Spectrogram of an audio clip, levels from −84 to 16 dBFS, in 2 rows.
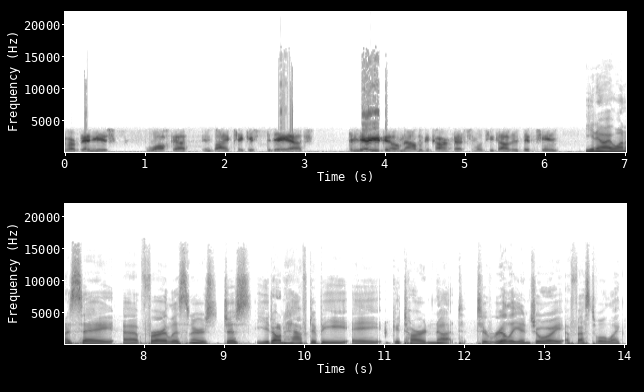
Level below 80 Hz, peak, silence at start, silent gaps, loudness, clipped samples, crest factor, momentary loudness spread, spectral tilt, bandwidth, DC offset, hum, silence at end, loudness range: -44 dBFS; 0 dBFS; 0 s; none; -17 LUFS; under 0.1%; 18 dB; 14 LU; -5 dB/octave; 16 kHz; under 0.1%; none; 0.05 s; 8 LU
